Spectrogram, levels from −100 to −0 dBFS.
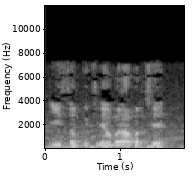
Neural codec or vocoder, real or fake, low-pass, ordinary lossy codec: none; real; 7.2 kHz; AAC, 32 kbps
